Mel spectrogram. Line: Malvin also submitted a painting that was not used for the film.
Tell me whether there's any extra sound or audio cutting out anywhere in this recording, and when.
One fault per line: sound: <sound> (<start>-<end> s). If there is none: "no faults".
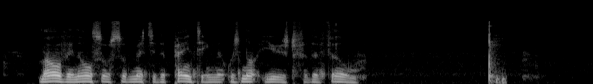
sound: thud (4.9-5.1 s)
